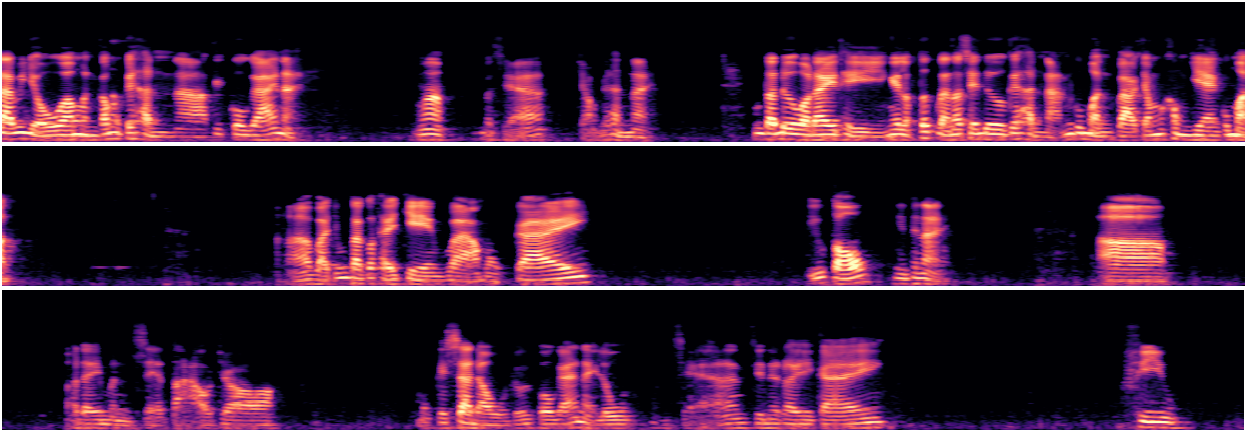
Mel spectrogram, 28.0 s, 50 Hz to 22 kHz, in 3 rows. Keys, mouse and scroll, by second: 0.6 click, 0.8 middle click, 0.9-1.8 scroll, 1.8-2.7 scroll, 3.2 click, 3.4 click, 6.1 scroll, 6.9 scroll, 7.8 scroll, 8.8-9.3 scroll, 11.2 scroll, 14.8 shift+click, 14.8-16.1 scroll, 16.1-17.7 scroll, 17.7 click, 19.7 ctrl+d, 22.6 click, 23.5 click, 26.4 click.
